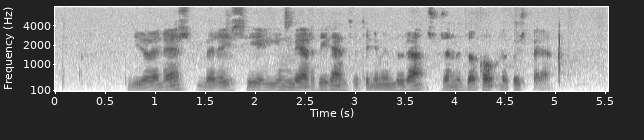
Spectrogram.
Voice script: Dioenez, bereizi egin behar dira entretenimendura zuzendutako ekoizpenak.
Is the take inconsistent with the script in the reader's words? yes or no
no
